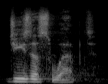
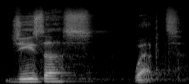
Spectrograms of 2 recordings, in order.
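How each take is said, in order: First: Softly, the two words run together; hushed repeat. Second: Slow, soft, a pause between the words; slow group recitation. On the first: Preacher repeating the shortest verse to congregation, hushed. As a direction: let the verse drop quietly. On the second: Preacher leading congregation in a two-word verse, slow and soft. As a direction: say it slowly for others to join. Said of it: "say it with me". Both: Real, not acted.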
